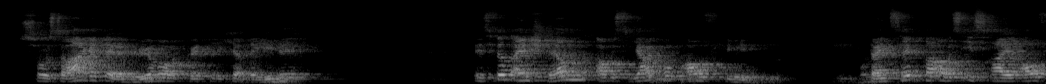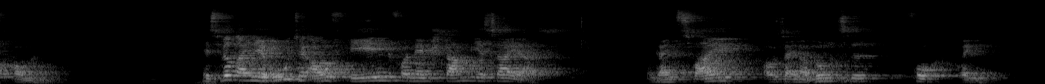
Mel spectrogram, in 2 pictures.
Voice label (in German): Chor im Advent Ansprache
